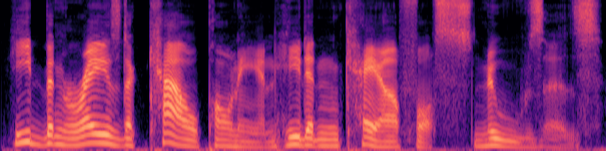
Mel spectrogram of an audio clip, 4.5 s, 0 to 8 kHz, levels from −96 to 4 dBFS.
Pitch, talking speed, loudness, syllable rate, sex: 125 Hz, 160 wpm, -20 LUFS, 3.4 syllables/s, male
